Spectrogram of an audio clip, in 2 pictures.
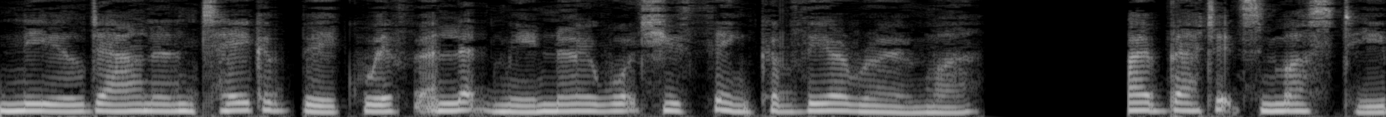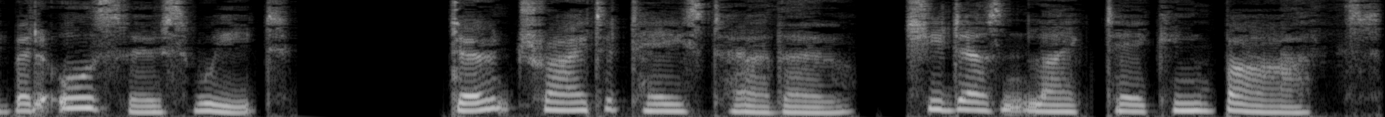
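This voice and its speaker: Using a put-on character voice at a medium pitch, a woman speaks over a quiet background. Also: fairly slow pace. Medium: comedy sketch. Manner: slow, suggestive.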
